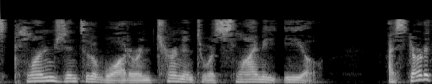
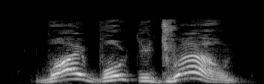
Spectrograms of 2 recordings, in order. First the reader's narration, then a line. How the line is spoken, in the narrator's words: he wailed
